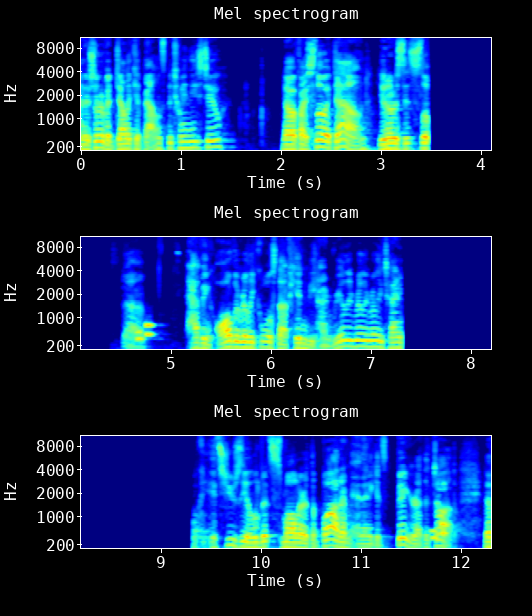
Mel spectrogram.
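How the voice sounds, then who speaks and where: A man instructing in a casual screen-share tutorial, thinking aloud and explaining informally, often restating points to make them clear. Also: mid-range voice. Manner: informal, explanatory, repeats himself to clarify.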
